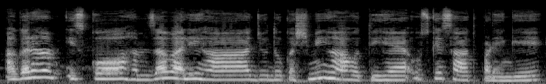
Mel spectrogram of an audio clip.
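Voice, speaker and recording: Gravelly-voiced woman teaching tajweed. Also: medium pitch. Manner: slow, careful demonstration of letter sounds. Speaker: Quran recitation teacher. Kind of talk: beginner tajweed lesson.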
